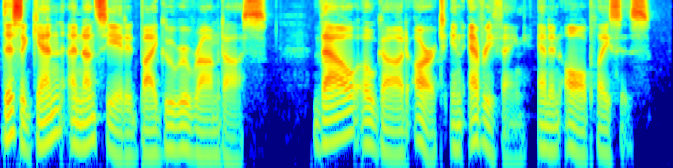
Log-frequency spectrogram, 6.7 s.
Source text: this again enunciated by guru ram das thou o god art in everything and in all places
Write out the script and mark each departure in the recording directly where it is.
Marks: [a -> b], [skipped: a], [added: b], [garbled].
this again enunciated by guru ram das thou o god art in everything and in all places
